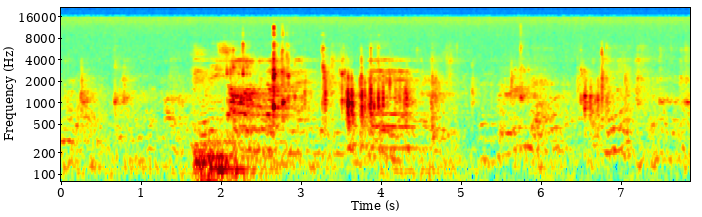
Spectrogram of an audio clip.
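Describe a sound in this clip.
Game pieces click and slide on a wooden board.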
